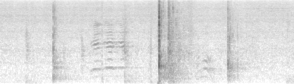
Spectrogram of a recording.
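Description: Padel ball being struck back and forth with solid padel rackets in a rally: a few sharp hits, the loudest about two and a half seconds in. A short voice sounds between the hits.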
